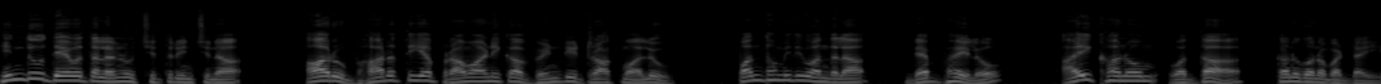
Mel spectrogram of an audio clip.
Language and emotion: Telugu, neutral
